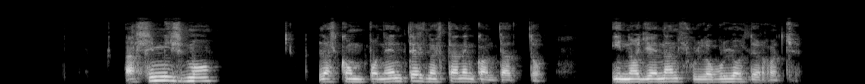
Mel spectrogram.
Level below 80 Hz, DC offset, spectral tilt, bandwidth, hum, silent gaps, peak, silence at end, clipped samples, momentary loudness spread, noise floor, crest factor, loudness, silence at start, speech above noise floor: -56 dBFS; under 0.1%; -6.5 dB/octave; 7.8 kHz; none; none; 0 dBFS; 0.7 s; under 0.1%; 14 LU; -85 dBFS; 16 dB; -15 LUFS; 1.25 s; 71 dB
